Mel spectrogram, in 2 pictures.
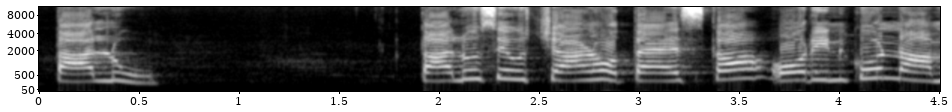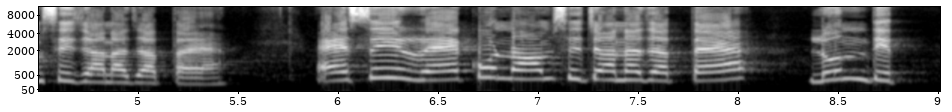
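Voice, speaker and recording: Woman teacher, very high voice, patient explainer who keeps checking in with the class. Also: fairly bright tone. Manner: patient, repeats points, checks in with "theek hai". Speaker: Hindi teacher. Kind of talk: classroom lesson explaining grammar.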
